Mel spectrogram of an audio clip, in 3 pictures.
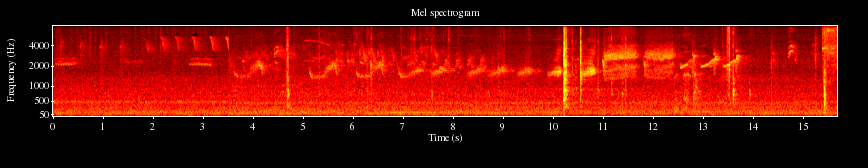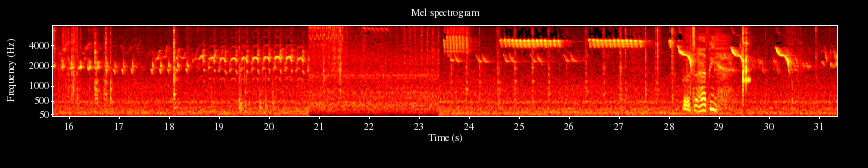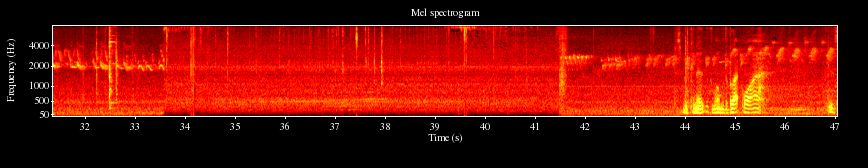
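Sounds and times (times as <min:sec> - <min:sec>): small birds chirping: 0:00.0 - 0:47.0
metal parts clicking and knocking: 0:15.4 - 0:16.8, 0:20.8 - 0:23.4, 0:33.6 - 0:41.5.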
